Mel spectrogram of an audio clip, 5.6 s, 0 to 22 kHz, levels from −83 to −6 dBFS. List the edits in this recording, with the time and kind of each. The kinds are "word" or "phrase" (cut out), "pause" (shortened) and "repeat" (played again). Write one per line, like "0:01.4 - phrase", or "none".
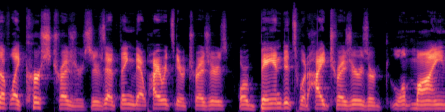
0:01.3 - word
0:01.8 - word
0:02.2 - word
0:02.9 - pause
